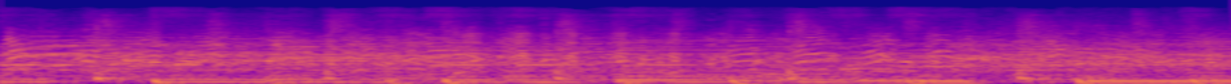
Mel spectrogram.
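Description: A woman laughing in snickers and chuckles over backing music with a repeating bass line.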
